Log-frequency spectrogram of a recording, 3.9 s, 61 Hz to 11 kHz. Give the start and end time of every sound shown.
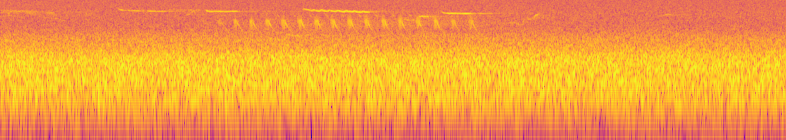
0s-2s: Brown Creeper call
0s-4s: Dark-eyed Junco song
2s-4s: Brown Creeper song

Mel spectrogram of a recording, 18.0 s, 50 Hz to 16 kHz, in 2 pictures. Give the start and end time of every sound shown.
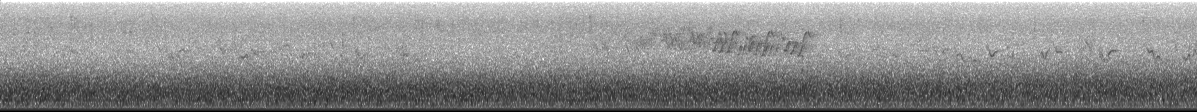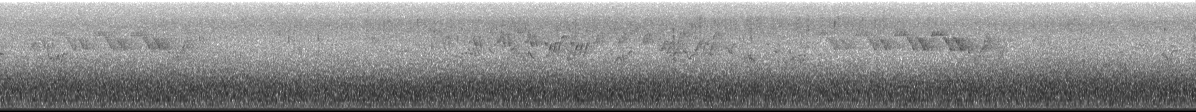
0s-4s: Purple Finch song
4s-6s: MacGillivray's Warbler song
6s-10s: Purple Finch song
8s-18s: MacGillivray's Warbler song
12s-16s: Purple Finch song

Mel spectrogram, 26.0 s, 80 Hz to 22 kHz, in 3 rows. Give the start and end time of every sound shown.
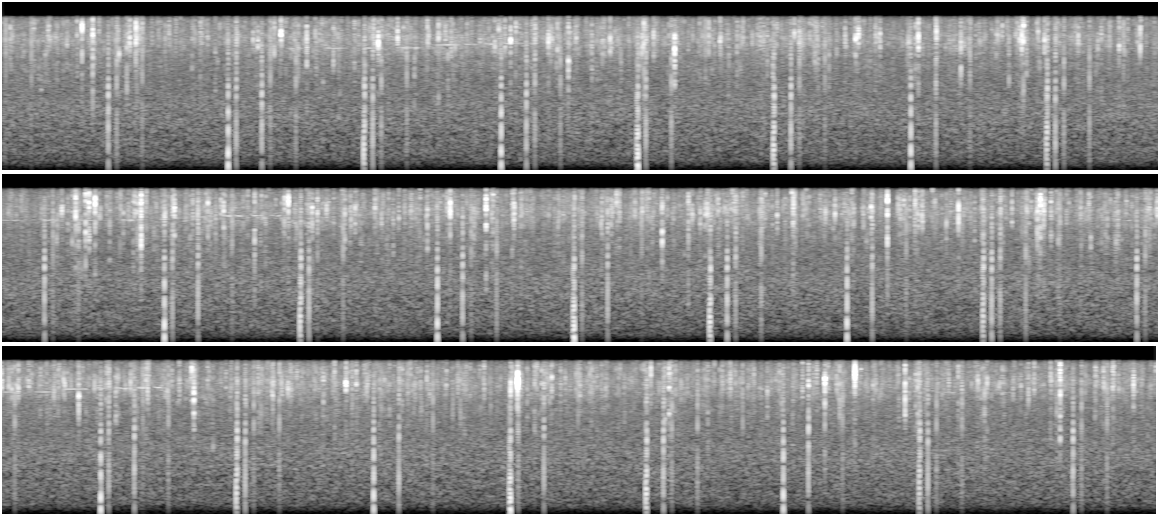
0s-4s: Golden-crowned Kinglet song
0s-26s: rain
8s-12s: Golden-crowned Kinglet song
16s-20s: Golden-crowned Kinglet song

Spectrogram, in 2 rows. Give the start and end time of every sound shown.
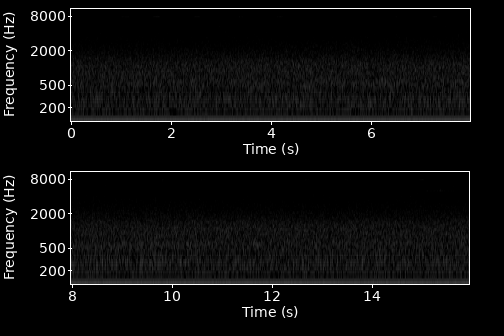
0s-16s: Golden-crowned Kinglet call
14s-16s: unidentified sound

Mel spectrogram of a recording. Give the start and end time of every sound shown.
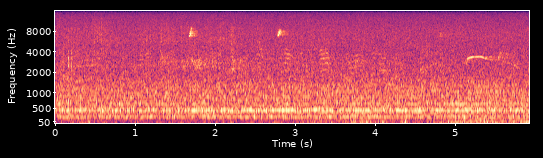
0s-2s: Western Tanager song
0s-4s: unidentified bird chip note
0s-6s: insect buzz
2s-6s: Red-breasted Nuthatch song
4s-6s: Olive-sided Flycatcher song

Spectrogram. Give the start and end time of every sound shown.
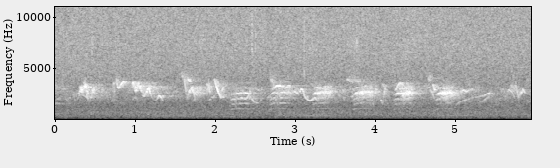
0s-2s: Mountain Quail call
0s-6s: Black-headed Grosbeak song
0s-6s: Western Tanager song
2s-6s: Band-tailed Pigeon call
2s-6s: Red-breasted Nuthatch song

